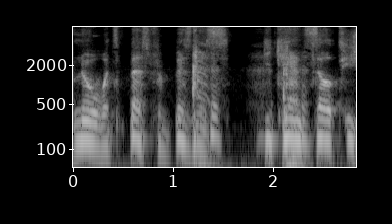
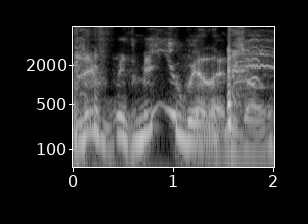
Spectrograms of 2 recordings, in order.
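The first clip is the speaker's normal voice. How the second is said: swooping, pitch-swinging, sage-like little alien voice; 3 semitones higher, 4 dB louder than usual. Imagining a friend going to live with Yoda, the speaker voices him: Yoda impression. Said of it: "really good Yoda impression".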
